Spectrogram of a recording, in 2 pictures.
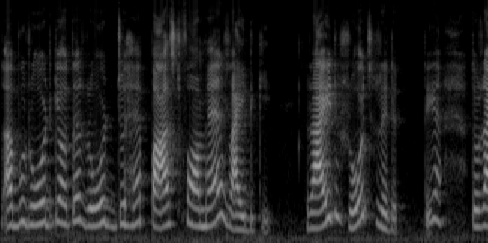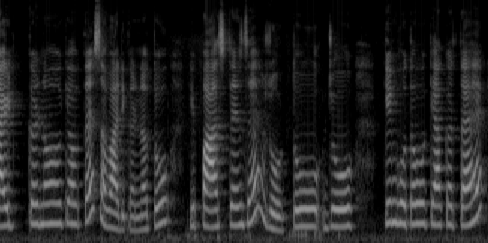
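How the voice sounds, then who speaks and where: A woman with a fairly high voice teaches a textbook story line by line. She reads each English sentence slowly, then explains it in plain, conversational speech and asks questions along the way. She sounds like a classroom lesson. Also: fairly bright tone.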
